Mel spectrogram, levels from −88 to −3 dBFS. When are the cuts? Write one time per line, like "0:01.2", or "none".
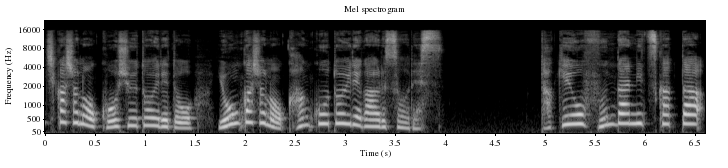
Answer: none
